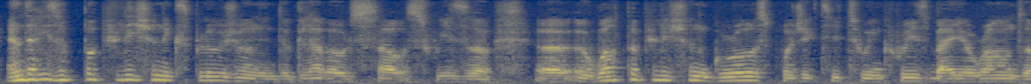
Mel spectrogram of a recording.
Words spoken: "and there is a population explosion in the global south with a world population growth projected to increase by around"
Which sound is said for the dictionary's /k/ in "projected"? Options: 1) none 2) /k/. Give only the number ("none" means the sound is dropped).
2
